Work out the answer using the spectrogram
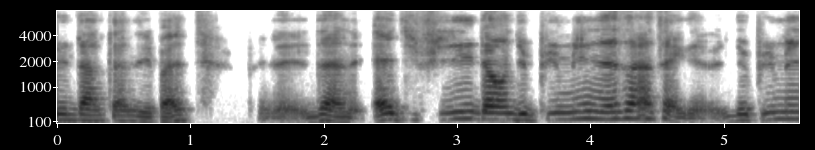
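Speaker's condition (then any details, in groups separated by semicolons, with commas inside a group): Cerebral palsy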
